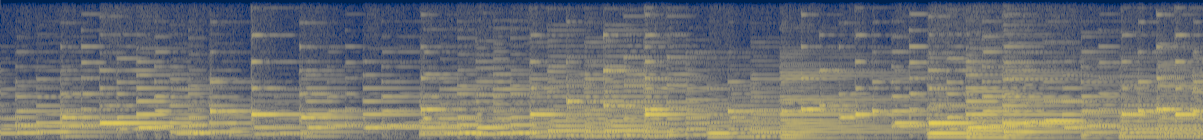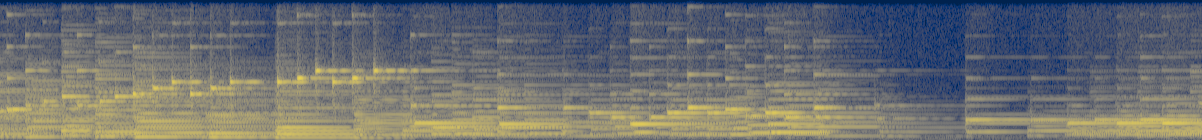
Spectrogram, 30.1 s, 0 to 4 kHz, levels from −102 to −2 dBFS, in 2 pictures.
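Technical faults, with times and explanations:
No faults found; the music carries no content above 4 kHz, which fits a narrowband G.711 A-law call path, and that band limit is normal for such a call.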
